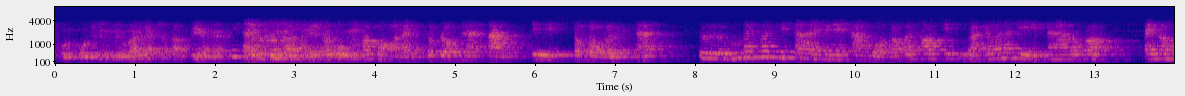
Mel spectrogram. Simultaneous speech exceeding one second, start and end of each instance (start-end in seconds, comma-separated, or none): 2.4-3.6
